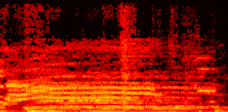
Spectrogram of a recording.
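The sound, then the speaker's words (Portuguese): A single male voice screams a long, high sustained note, loud, holding steady for about two seconds with a strained, bright edge and no talking. “Como é que ele conseguiu essa nota, né? Subir tão alto gritando e se sustentar.”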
